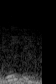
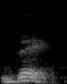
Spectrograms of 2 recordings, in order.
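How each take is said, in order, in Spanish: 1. Termina en una vocal 'ee' larga. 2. Suena como la 'de' del español con una d. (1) "Cuando viene antes de una palabra que empieza con vocal, se pronuncia di" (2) "Muchos pronuncian esta palabra de"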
